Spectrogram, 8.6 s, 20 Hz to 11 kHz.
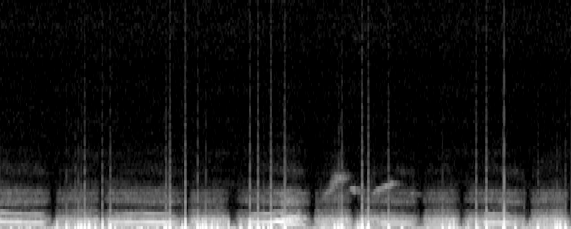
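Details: Lung auscultation recording from the ICBHI 2017 dataset: musical wheezes over breathing with short clicking crackles scattered through, both abnormal lung sounds.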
